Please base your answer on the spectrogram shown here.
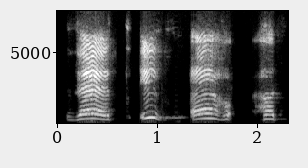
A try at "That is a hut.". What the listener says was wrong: Hut, okay, not hot. That is a hut.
